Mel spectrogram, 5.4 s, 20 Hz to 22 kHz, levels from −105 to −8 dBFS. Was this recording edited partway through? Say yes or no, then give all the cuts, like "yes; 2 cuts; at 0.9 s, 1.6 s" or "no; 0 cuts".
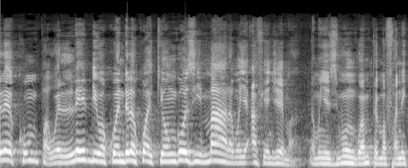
yes; 1 cut; at 4.0 s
